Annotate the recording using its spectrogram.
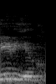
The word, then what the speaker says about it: Birria: You know, gotta say it right. It's the Birria Queen.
